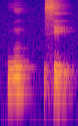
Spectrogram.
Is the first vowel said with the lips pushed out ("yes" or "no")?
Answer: yes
